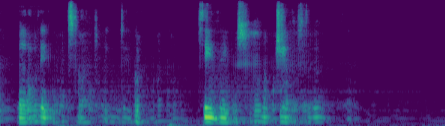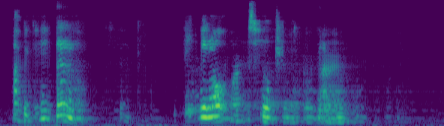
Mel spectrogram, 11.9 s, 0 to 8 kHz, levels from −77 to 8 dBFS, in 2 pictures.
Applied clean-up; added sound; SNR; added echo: neural mask model DeepFilterNet 3.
